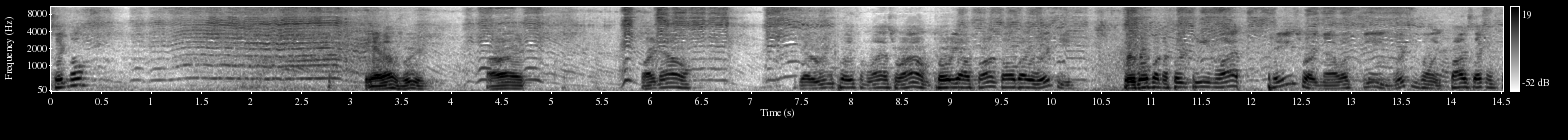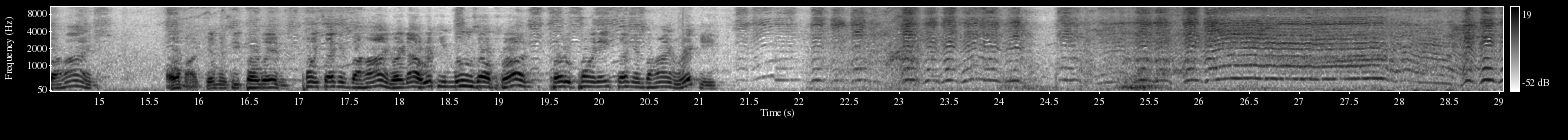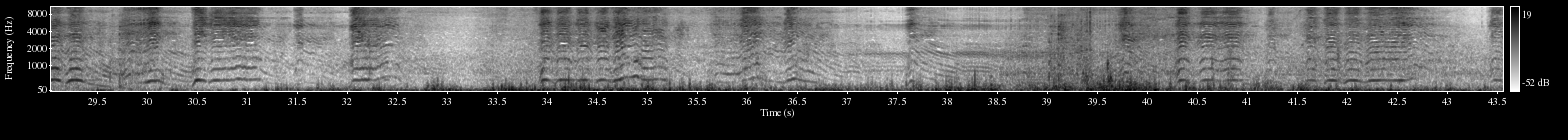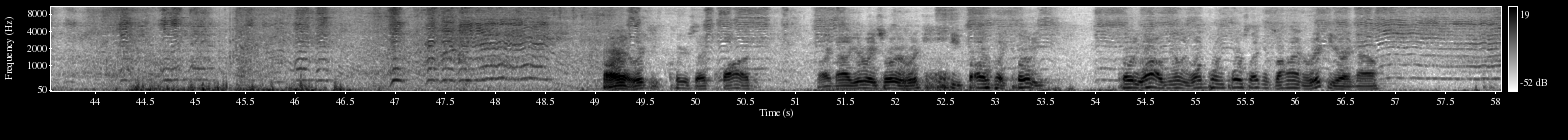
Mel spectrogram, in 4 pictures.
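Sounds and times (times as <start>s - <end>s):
model truck nitro engine revving: 0.0s - 58.0s.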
